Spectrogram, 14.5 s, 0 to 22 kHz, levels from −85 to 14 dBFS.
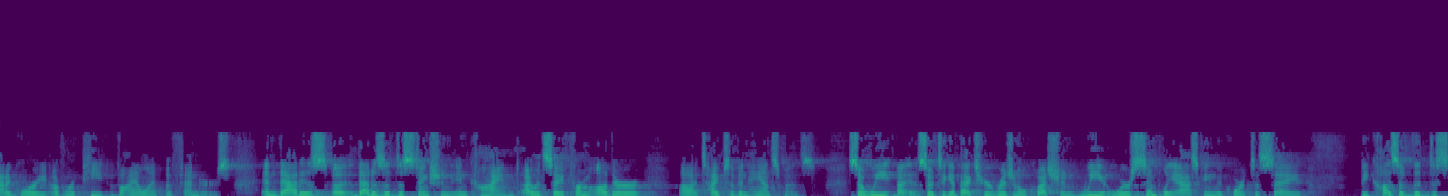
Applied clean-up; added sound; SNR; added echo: none; none; none; none.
